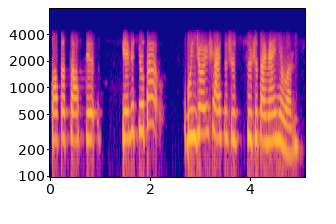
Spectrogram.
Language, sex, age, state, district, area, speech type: Kashmiri, female, 18-30, Jammu and Kashmir, Anantnag, rural, conversation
